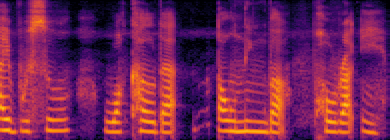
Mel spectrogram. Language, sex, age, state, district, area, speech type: Manipuri, female, 18-30, Manipur, Senapati, rural, spontaneous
